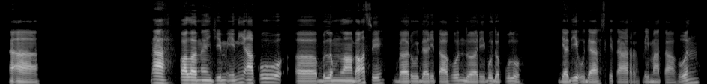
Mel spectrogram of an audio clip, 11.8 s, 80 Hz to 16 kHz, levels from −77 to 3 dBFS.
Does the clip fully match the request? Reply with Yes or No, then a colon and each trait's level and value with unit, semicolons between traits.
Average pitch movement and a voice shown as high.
No: average, 3.9 semitones; low, 110 Hz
